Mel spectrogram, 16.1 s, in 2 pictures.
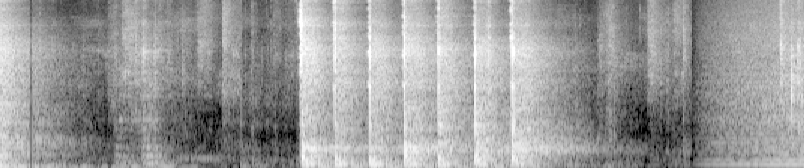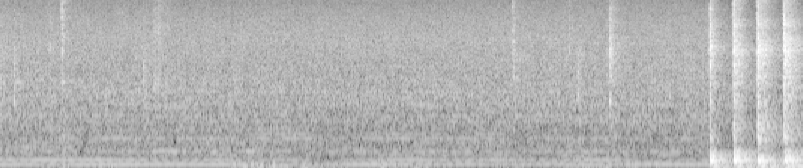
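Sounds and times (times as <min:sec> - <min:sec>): low motor hum: 0:07.0 - 0:16.0.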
